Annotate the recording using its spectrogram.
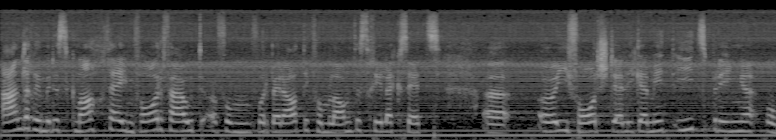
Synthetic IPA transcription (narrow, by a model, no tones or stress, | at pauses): æːntləχʋimɪɾdɑskmɑχthɛɪɪmfɔːɾfæltfɔmfoɾb̥eɾɑːtiɡ̥fɔmlɑnd̥əsχɪləksɛt͡sː | œʏifɔːrʃtɛliɡəmɪtːiːt͡sb̥ɾɪŋːəʊ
